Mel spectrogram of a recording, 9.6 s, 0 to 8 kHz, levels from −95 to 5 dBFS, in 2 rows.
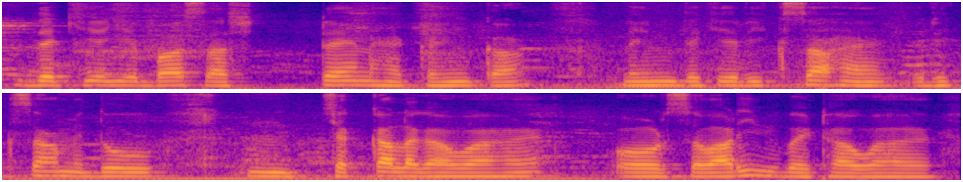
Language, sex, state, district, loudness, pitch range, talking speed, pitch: Hindi, male, Bihar, Araria, -22 LUFS, 135-145 Hz, 150 wpm, 140 Hz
